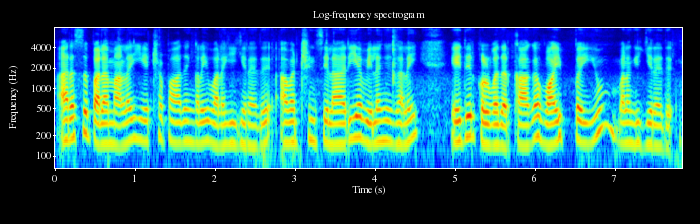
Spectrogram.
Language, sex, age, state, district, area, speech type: Tamil, female, 30-45, Tamil Nadu, Krishnagiri, rural, read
